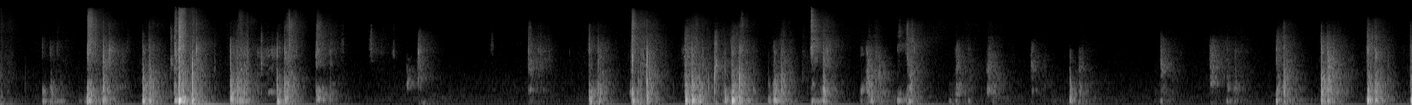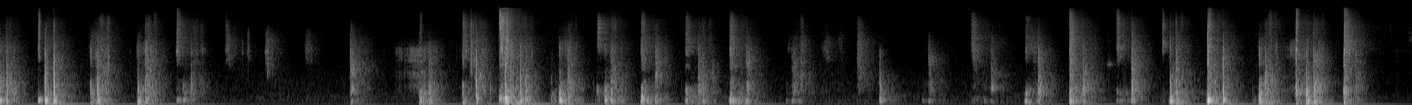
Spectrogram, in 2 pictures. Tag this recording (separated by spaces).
floor footsteps steps walking wood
